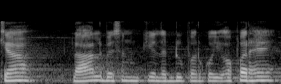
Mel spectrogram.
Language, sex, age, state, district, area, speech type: Hindi, male, 18-30, Rajasthan, Jodhpur, urban, read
